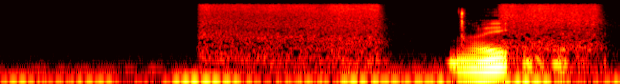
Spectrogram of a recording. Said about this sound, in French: on chauffe la vapeur là.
